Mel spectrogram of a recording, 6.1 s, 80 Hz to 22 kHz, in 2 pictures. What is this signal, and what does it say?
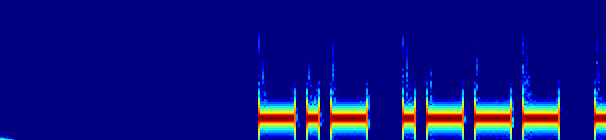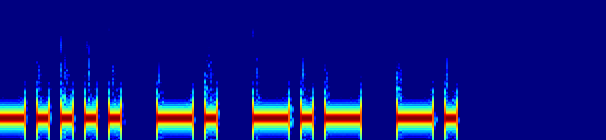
Morse code, heard as a keyed tone, about 20 wpm, 700 Hz. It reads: KJ6NKN
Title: USA Call Signs - 8x Character Spacing - 20wpm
